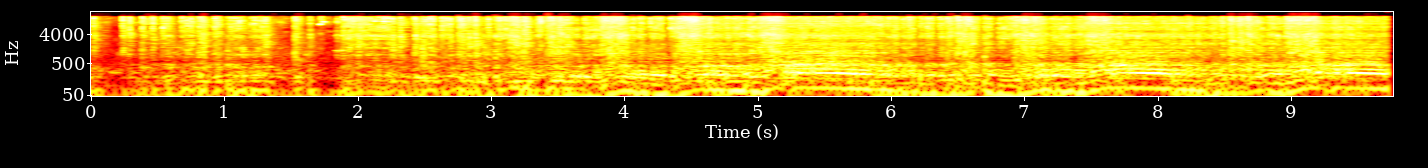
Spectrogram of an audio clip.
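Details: 2332cc VW bug (Dust Buggy) cold start, first firing after carbs cleaned, mixture screws not yet set: catches and revs unevenly, beat wandering and stumbling before a steadier idle; rough running on startup.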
